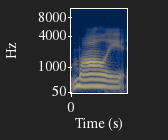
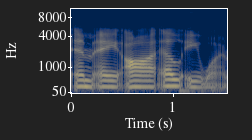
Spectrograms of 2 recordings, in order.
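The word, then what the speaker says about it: Marlee: So one would think Marley, M-A-R-L-E-Y, right? No. His name is spelled M-A-R-L-E-E, Marley.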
